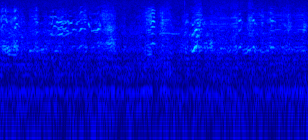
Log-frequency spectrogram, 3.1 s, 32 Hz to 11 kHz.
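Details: Pink-footed geese, part of a large flock feeding on left-over grain near Verdal, Norway, in October 2018; dense overlapping honking and high yelping calls from many birds, a steady busy chorus with no clear pauses.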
